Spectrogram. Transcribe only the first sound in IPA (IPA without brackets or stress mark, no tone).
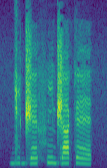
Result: ɡ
